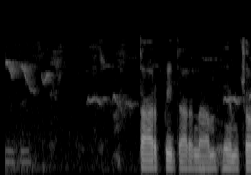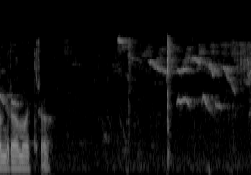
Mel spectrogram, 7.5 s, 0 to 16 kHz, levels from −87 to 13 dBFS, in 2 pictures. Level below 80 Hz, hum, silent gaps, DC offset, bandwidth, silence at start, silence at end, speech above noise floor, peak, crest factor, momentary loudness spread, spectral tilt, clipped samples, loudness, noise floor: -72 dBFS; none; none; under 0.1%; 8 kHz; 0.05 s; 0 s; 37 dB; -18 dBFS; 24 dB; 18 LU; -3.5 dB/octave; under 0.1%; -41 LUFS; -75 dBFS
